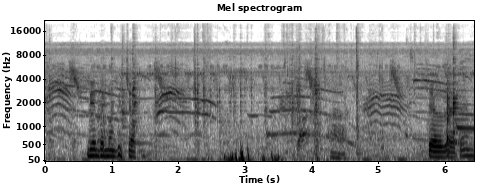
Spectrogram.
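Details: Cat meowing in several drawn-out, wavering cries with rising then falling pitch, spaced through the recording, while people talk nearby and a low thumping sounds in the middle.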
